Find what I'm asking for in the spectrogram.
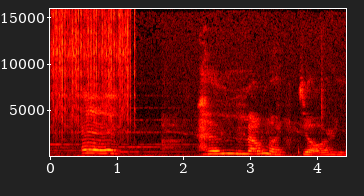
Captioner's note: baby cooing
